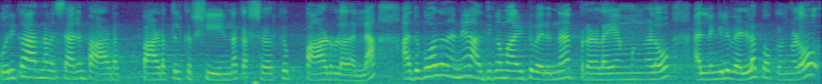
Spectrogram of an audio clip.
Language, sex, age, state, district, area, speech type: Malayalam, female, 18-30, Kerala, Kottayam, rural, spontaneous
